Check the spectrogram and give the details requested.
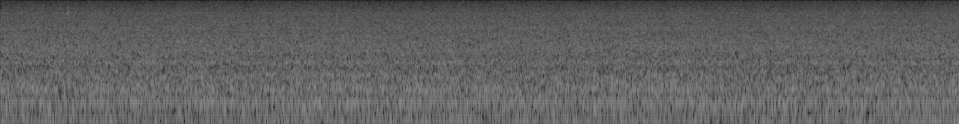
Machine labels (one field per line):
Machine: pump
